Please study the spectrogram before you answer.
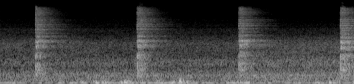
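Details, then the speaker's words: Sharp, loud clacks about once a second: the low-energy start of extracorporeal shock wave lithotripsy on a patient's kidney stone, energy kept low so the patient isn't frightened, firing before the stone is targeted on X-ray. "अभी shock शुरू हो जाएंगे। आपको आवाज भी आएगी। Shocks की energy zero करके चलाऊंगा 10 पे ताकि पेशेंट डरे ना।"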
